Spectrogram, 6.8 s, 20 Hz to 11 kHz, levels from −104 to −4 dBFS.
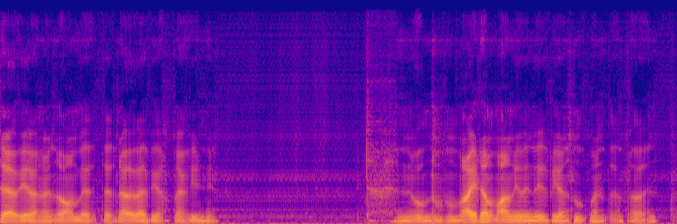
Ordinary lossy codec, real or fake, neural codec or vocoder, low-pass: none; fake; autoencoder, 22.05 kHz, a latent of 192 numbers a frame, VITS, trained on many speakers; none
